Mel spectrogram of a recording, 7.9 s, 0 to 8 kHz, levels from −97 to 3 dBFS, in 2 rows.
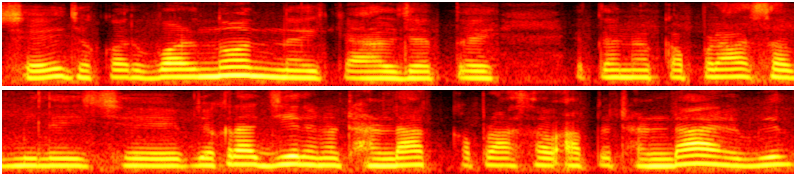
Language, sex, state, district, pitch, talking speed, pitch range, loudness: Maithili, female, Bihar, Madhepura, 220 Hz, 180 wpm, 210-230 Hz, -18 LUFS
